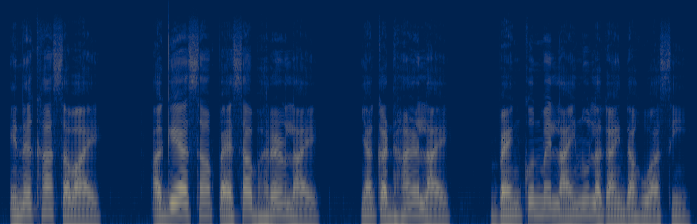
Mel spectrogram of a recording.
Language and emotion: Sindhi, neutral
